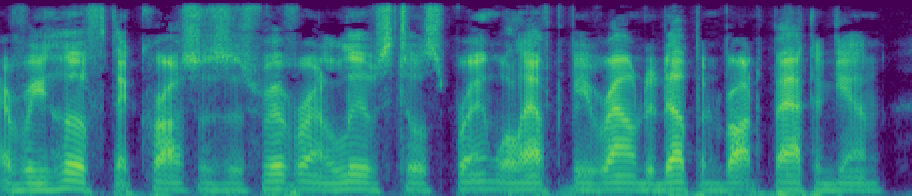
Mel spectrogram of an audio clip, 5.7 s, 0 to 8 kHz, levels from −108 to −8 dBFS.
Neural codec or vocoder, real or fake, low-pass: none; real; 7.2 kHz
